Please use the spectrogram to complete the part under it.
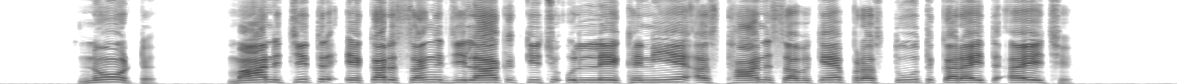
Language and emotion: Maithili, neutral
